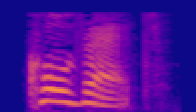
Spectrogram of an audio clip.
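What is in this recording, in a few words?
"corvette", English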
